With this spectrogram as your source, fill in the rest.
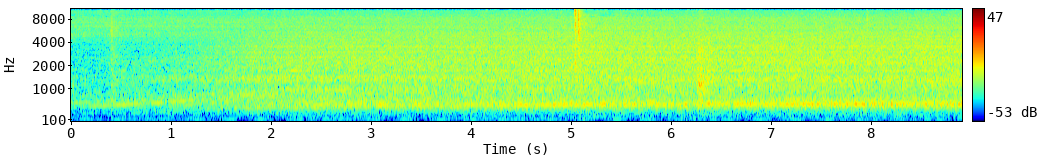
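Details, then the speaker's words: Heathkit SB-200 amplifier after new HV power supply board and soft-start added, powered up on a variac: steady fan whoosh with faint low hum, no crackle or arcing, filaments lit, about 2300 volts; normal operation. "Yep. Fan spinning. Filaments are on."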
